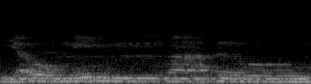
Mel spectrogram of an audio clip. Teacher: Tanwin ketemu huruf mim itu udah masuk, habis itu jangan langsung pindah, tapi ditahan. Ya, adanya ditahan.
